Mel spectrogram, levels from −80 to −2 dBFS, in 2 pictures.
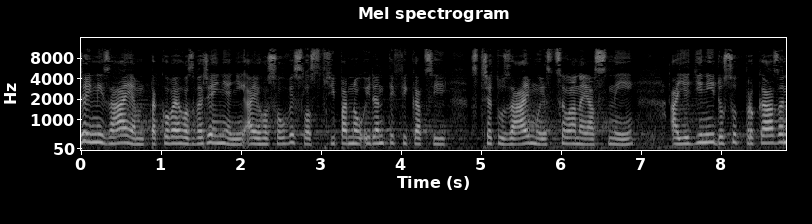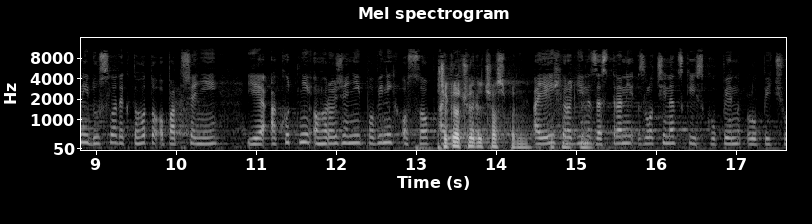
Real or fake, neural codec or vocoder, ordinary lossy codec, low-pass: real; none; MP3, 48 kbps; 14.4 kHz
